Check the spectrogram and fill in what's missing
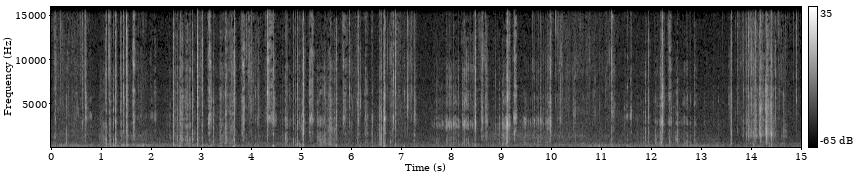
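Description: A metal blade scrapes curls off the surface of a solid purple glittery soap bar held in gloved hands. Many short, crisp, bright scraping strokes follow one another irregularly, with little low end.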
